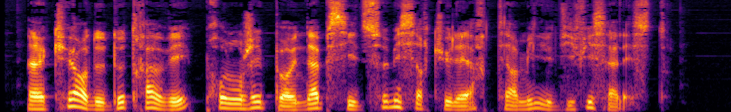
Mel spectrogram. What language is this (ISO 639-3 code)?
fra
